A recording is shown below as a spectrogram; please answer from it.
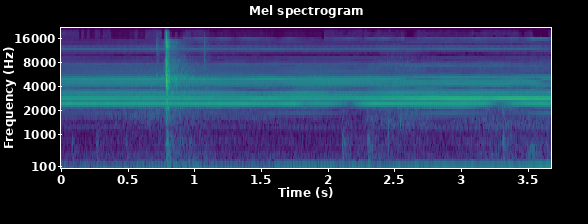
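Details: Club Car golf cart on first shop test after a battery system conversion, in reverse: a steady high-pitched buzzer sounds continuously over a faint motor hum while backing up. The reverse warning is working normally, with strong torque.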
